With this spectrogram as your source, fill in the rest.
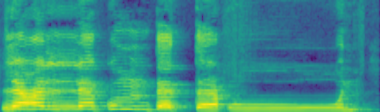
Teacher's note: ഖാഫ് ഇസ്തിഅലാൻ്റെ ലെറ്ററാണ്, തഫ്ഹീം ചെയ്യുക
